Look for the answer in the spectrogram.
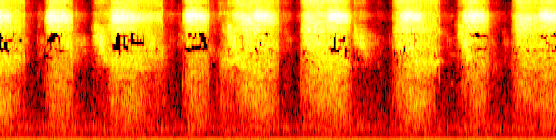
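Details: Myna nestling fed a big blue caterpillar by an adult: a steady run of harsh, breathy rasping bursts, roughly one per second, about nine in total.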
